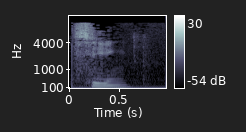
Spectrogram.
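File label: "sing3", Teochew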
